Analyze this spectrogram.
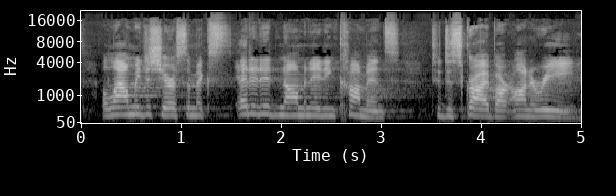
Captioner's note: none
